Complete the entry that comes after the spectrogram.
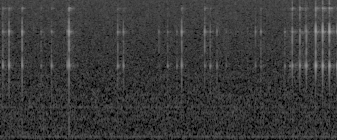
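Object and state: Ribbed glass candle holder.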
